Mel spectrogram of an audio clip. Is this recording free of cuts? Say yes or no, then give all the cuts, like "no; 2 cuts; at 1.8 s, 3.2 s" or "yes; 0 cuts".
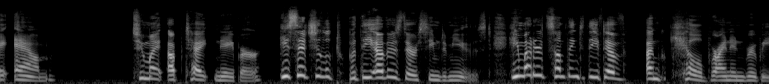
no; 4 cuts; at 2.7 s, 3.4 s, 6.0 s, 6.6 s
